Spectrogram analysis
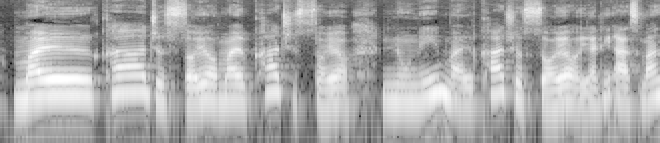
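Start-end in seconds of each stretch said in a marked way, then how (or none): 0.1-1.3 syllables joined in one slow line; slow blended reading. Shown as a demonstration. Teacher drawing out the phrase for students, slowly. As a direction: read Milkha छसो यो slowly, all blended together. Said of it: "हम सबको मिला के पढ़ेंगे".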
